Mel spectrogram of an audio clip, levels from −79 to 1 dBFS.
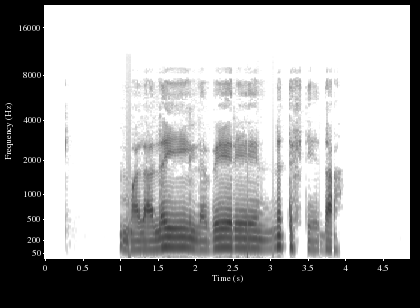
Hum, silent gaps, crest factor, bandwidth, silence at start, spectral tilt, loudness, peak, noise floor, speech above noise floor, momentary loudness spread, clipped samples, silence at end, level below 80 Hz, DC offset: none; none; 18 dB; 9.4 kHz; 0.25 s; -6.5 dB/octave; -24 LUFS; -8 dBFS; -90 dBFS; 66 dB; 11 LU; under 0.1%; 0.95 s; -50 dBFS; under 0.1%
